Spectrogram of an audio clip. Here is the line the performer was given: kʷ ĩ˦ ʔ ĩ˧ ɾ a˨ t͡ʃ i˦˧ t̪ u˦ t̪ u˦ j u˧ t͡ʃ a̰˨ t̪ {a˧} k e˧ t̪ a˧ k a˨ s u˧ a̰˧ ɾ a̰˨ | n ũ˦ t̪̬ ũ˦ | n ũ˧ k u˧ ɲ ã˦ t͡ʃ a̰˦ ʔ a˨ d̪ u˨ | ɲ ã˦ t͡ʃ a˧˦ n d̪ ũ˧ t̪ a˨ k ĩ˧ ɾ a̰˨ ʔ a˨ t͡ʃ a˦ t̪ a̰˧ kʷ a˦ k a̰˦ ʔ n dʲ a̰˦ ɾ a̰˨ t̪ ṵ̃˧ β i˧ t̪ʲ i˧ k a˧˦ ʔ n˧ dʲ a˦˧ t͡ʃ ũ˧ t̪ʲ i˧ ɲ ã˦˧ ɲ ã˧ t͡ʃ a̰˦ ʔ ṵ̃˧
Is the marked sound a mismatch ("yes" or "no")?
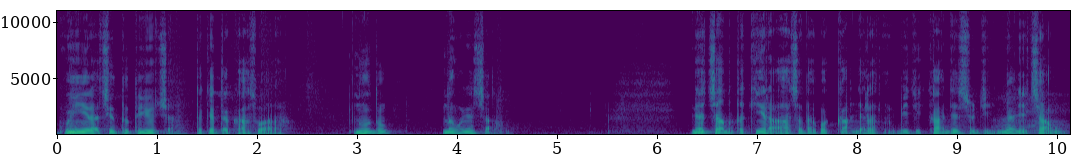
no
